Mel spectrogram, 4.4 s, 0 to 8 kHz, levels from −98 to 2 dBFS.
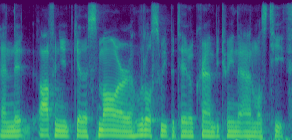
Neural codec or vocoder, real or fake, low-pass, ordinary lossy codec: none; real; 7.2 kHz; Opus, 64 kbps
